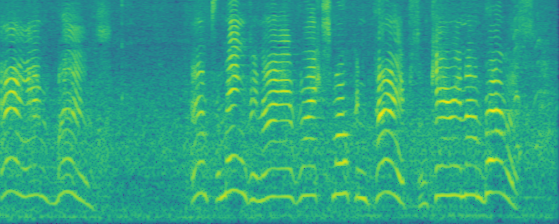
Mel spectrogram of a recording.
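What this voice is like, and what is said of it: Squeaky put-on British cartoon voice. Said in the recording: “I like me British accent, and me voice is nice and squeaky ... you just need to lower your voice a little bit, and stop talking so fruity style”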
